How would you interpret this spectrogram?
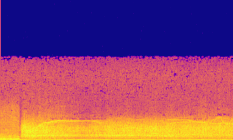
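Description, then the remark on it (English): A crowd cheers and applauds in a dense, steady roar of clapping and voices that swells at the start and holds at a loud, even level without letting up. “You'd think the cheering might have been a little more restrained.”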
